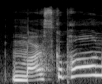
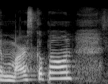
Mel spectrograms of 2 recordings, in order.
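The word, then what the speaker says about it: mascarpone: a sec is it I think it's pronounced marscapone which is confusing to me like whenever I watch bacon shows they say Mar Capone ain't no R though it's mass and then I also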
